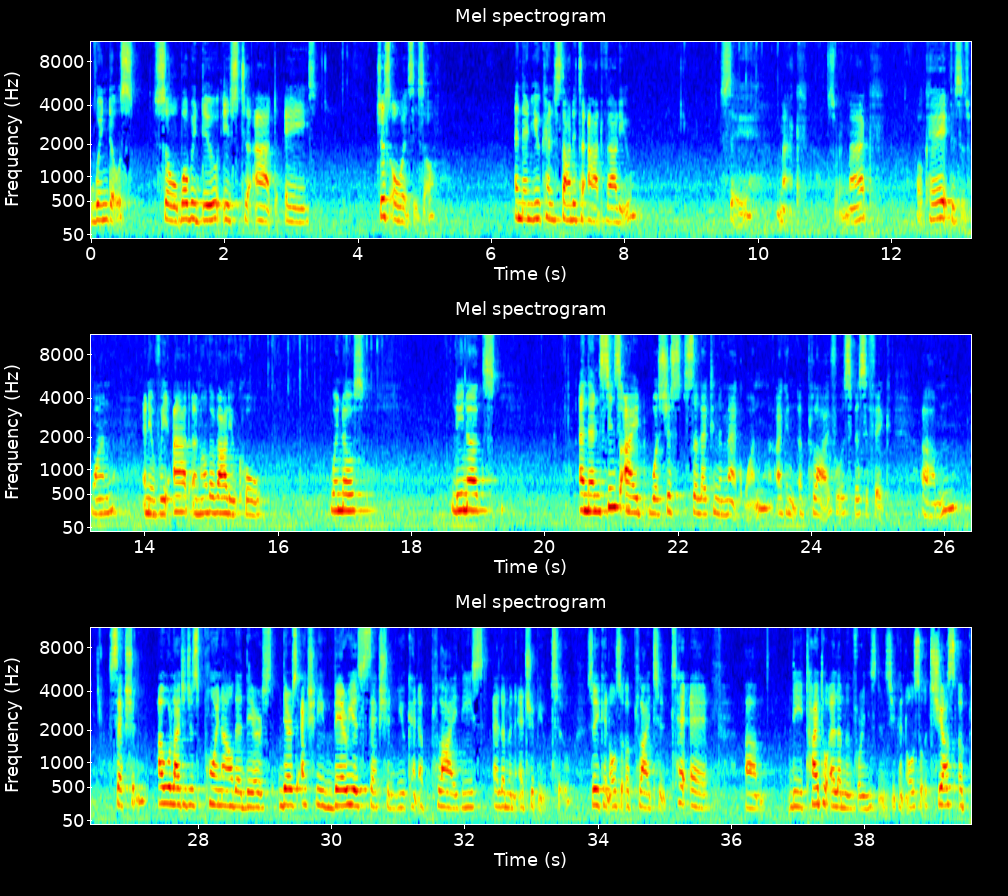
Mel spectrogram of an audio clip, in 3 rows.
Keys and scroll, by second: 3.1-4.3 typing, 9.5-11.6 typing, 15.5-19.5 typing.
